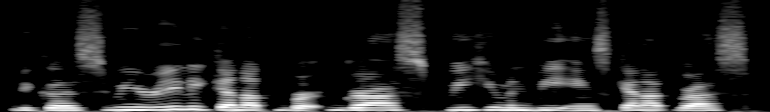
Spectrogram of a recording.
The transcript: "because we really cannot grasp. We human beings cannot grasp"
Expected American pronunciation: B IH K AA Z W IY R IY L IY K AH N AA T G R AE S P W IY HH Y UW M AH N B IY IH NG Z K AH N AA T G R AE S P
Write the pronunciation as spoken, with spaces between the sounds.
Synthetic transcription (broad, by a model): B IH K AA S W IY R IY L IY K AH N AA T G R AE S P W IY HH Y UW M AH N B IY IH NG S K AH N AA T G R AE S P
